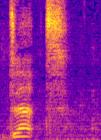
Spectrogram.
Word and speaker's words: debt: right now let's see where to not pronounce the b in English that debt crime climb comb comb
